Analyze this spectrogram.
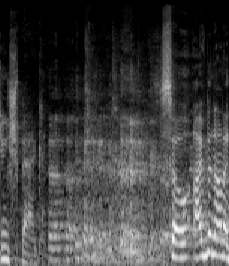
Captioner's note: audience laughs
